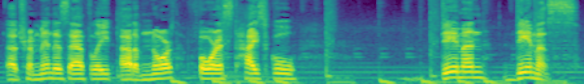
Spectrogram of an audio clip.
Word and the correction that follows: Damon Demas: I'm going to try that again. Damon Demas. That's probably it. Yeah, I'm not going to mess that up. Put the wrong emphasis on the wrong syllable. But I got it fixed.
